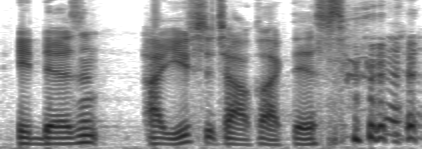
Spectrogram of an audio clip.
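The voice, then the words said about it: Southern US accent. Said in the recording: “in and around Nashville and Knoxville, Tennessee ... Atlanta, Georgia ... Your accent doesn't give away any of that ... it really kind of got ironed out ... everyone talks like this, and and we just slip back into it”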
